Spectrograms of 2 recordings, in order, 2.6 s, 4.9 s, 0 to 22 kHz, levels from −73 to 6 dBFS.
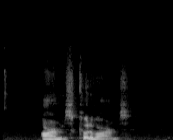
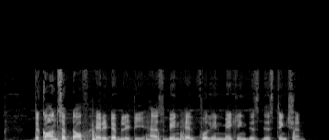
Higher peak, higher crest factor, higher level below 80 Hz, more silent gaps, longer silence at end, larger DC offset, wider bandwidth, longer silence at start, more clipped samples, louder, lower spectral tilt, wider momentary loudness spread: about the same, -2 dBFS vs -2 dBFS; about the same, 20 dB vs 18 dB; second, -58 dBFS vs -44 dBFS; neither; first, 0.7 s vs 0.4 s; neither; first, 13 kHz vs 11.5 kHz; about the same, 0.6 s vs 0.5 s; neither; about the same, -19 LUFS vs -19 LUFS; first, -6.5 dB/octave vs -5 dB/octave; first, 19 LU vs 10 LU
